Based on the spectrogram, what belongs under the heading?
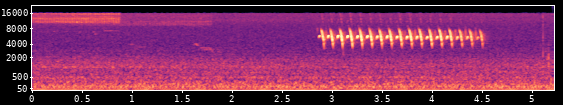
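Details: A Swamp Sparrow on Muskrat Road in Flowerfield, Michigan, on July 11, 2016, gives a short, even trill of about eighteen quick, high notes over roughly a second and a half, against a steady low rumble of traffic.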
